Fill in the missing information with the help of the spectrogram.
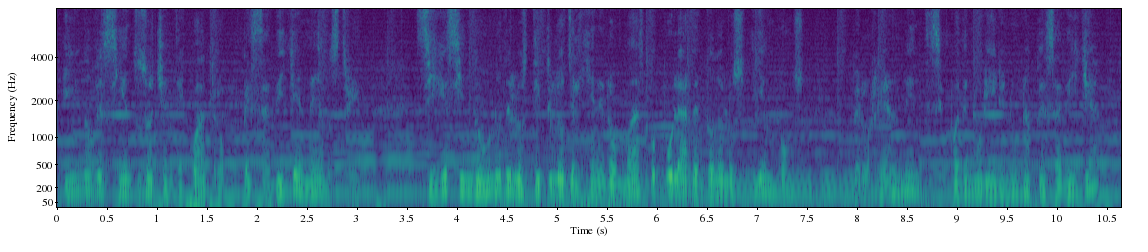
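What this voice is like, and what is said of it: Put-on radio announcer voice. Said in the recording (Spanish): “voy a usar mi voz de locutor ... a leer como el, cine conector pero con voz de locutor”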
